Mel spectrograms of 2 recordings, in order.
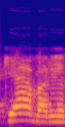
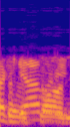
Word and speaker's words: Chiavari: Passiamo subito al nostro secondo ospite della mattinata, che è il consigliere regionale Sandro Garibaldi, vice capogruppo che ci dovrebbe parlare da Chiavare, quindi ci spostiamo verso la riviera del Levante genovese. Ciao Sandro! Ciao a tutti, buongiorno, ciao! Sei a Chiavari, ho detto bene oggi? Sì, sono a Chiavari,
